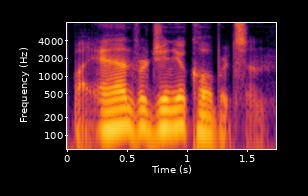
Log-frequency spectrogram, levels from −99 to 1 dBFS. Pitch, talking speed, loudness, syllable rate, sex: 120 Hz, 140 wpm, -16 LUFS, 5.7 syllables/s, male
